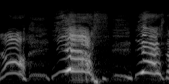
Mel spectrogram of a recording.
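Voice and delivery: high, loud victory shout; excited cheer. Retold or imitated. Fan cheering the comeback, loud and high. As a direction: yell it out in jubilant relief. Retold celebration at game's end.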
